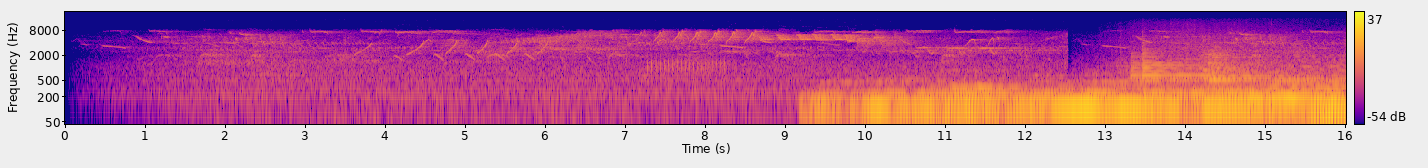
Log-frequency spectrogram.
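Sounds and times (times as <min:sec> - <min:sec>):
forest birds chirping: 0:00.0 - 0:16.0
bird trill: 0:07.2 - 0:16.0.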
